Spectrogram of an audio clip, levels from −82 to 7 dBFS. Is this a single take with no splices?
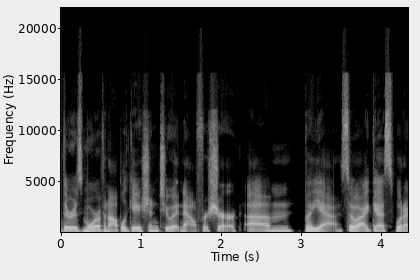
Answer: no; 1 cut; at 2.2 s

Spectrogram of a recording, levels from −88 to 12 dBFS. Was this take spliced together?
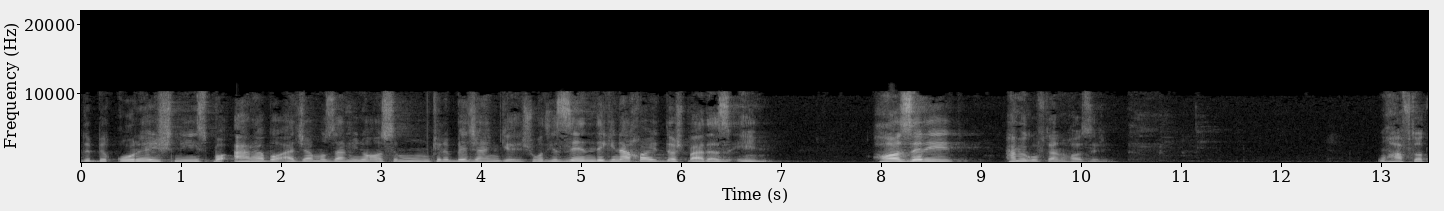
no; 0 cuts

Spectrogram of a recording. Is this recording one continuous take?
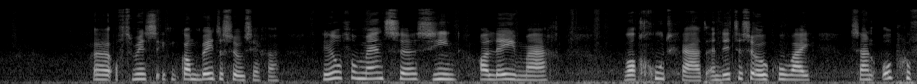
no; 1 cut; at 6.4 s

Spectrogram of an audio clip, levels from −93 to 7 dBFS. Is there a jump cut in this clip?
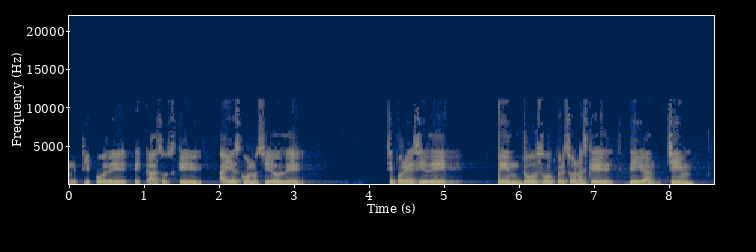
no; 0 cuts

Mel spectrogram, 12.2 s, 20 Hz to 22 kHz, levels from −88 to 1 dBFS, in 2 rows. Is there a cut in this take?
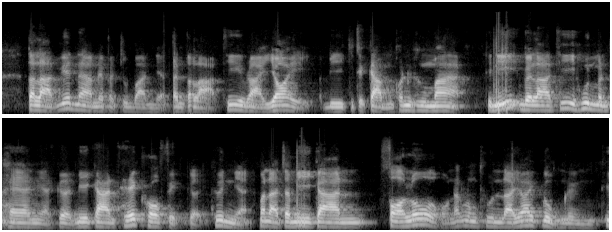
yes; 2 cuts; at 8.6 s, 9.8 s

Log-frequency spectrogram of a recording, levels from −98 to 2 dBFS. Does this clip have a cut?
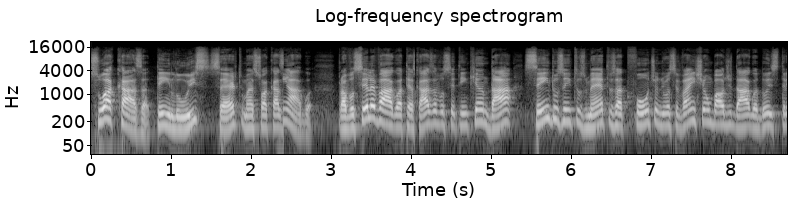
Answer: yes; 4 cuts; at 2.4 s, 4.0 s, 5.4 s, 6.7 s

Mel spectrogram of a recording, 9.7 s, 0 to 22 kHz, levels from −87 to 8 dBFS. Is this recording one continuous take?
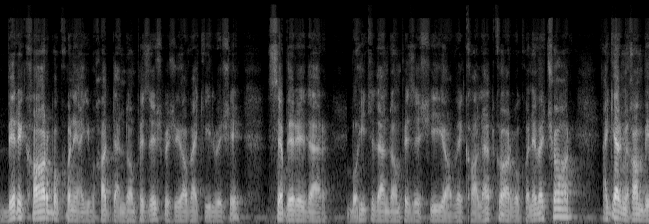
no; 2 cuts; at 4.2 s, 5.2 s

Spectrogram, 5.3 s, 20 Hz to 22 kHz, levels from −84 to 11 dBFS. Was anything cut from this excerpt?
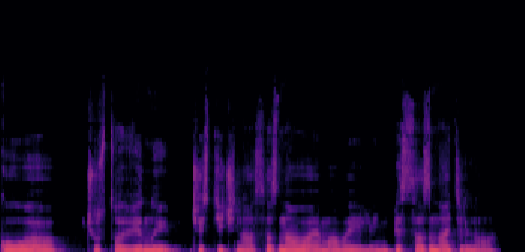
no; 0 cuts

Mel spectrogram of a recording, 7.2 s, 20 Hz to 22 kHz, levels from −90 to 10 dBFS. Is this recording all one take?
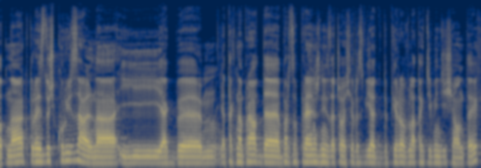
yes; 0 cuts

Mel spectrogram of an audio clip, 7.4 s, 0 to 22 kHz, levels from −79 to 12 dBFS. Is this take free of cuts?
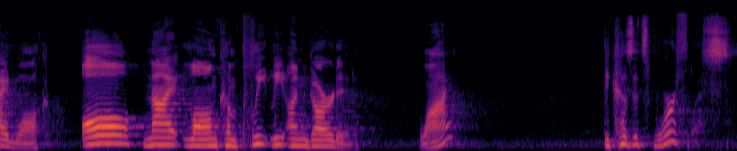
yes; 0 cuts

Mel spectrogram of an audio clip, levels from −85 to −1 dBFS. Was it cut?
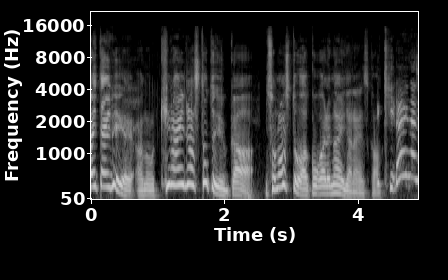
yes; 1 cut; at 2.5 s

